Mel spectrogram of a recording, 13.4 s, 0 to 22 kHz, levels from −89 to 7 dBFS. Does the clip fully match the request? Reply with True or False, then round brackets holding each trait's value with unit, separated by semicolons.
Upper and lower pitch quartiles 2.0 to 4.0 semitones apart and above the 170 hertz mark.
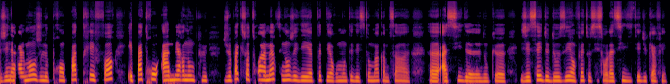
True (3.0 semitones; 185 Hz)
